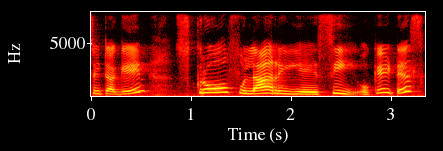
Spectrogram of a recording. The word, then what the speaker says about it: Scrophulariaceae: Okay, I will pronounce it again, Scrophulariaceae. Okay, it is Scrophulariaceae.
